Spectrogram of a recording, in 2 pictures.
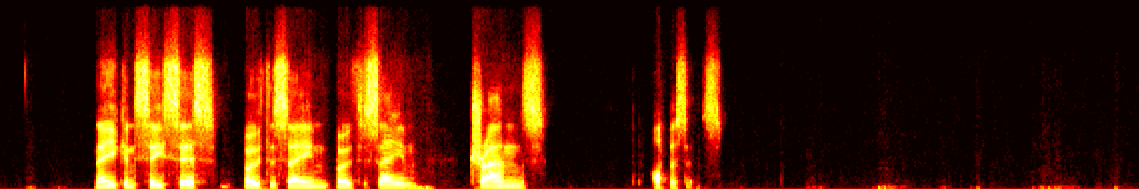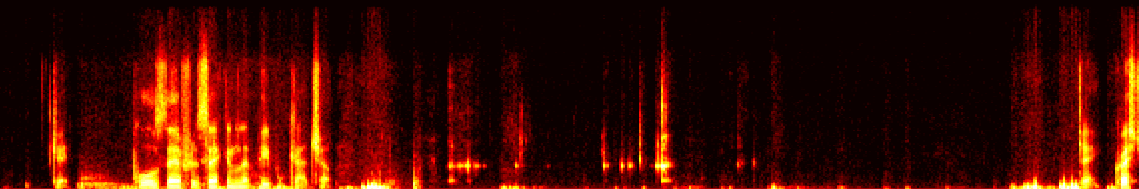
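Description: A man speaks calmly and close through an online call, in bursts with pauses.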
